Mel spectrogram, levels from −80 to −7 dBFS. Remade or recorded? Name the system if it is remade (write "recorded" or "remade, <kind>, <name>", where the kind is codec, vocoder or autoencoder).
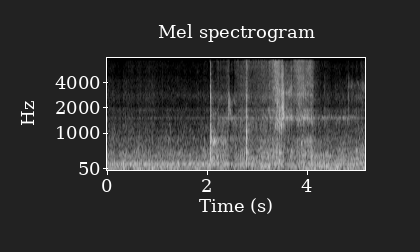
remade, codec, HILCodec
